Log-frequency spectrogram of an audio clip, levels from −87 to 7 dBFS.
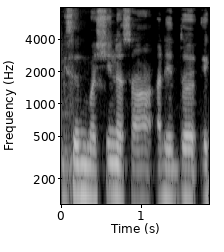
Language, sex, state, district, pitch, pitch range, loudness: Konkani, male, Goa, North and South Goa, 125 Hz, 125-135 Hz, -24 LUFS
